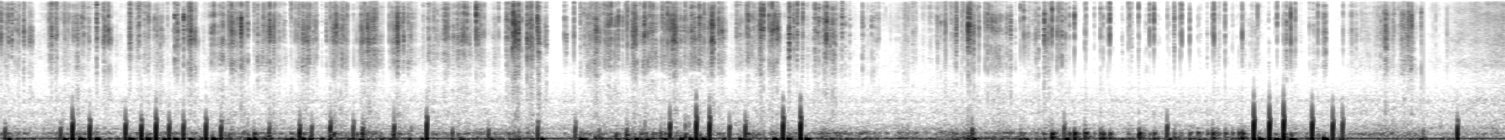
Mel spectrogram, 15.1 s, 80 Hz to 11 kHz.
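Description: Long fingernails scratch quickly across the craggy crystalline surface of a large, solid, rough Himalayan rock salt lamp that is lit. Dense, rapid scratching and ticking sounds with short, sharp clicks run over a steady low hum near 100 Hz.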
